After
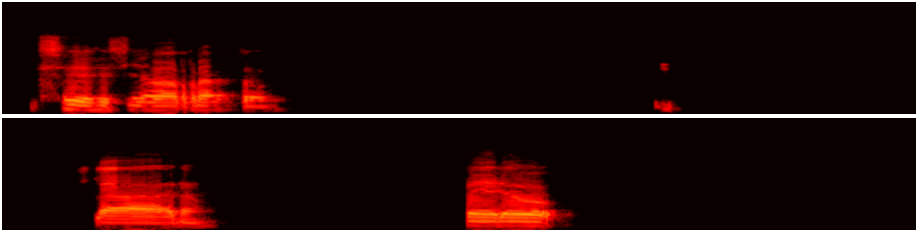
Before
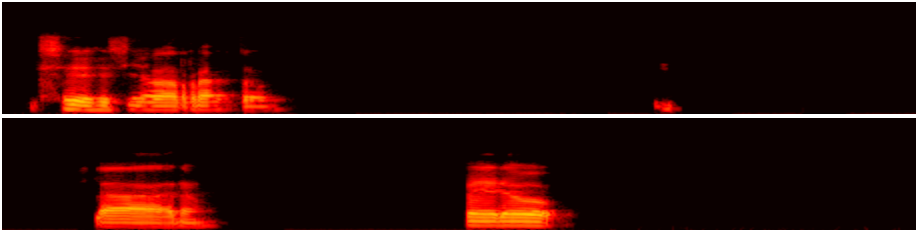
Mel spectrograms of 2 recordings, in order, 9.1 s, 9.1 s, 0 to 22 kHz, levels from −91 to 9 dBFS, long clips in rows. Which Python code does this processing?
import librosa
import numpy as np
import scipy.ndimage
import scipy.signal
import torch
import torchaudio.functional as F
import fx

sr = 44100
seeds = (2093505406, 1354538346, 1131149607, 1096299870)

y = fx.low_shelf(x, sr, hz=200.0, db=-8.0)
y = 10.0 ** (-24.5 / 20.0) * np.tanh(y / 10.0 ** (-24.5 / 20.0))
y = fx.band_shelf(y, sr, hz=3200.0, db=13.0, octaves=1.7, at=(1.27, 5.14))
y = y * librosa.db_to_amplitude(-3.5)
